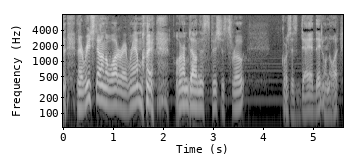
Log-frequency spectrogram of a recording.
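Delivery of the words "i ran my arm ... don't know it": ordinary talk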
